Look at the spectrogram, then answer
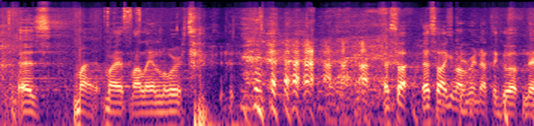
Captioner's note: laughing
